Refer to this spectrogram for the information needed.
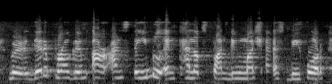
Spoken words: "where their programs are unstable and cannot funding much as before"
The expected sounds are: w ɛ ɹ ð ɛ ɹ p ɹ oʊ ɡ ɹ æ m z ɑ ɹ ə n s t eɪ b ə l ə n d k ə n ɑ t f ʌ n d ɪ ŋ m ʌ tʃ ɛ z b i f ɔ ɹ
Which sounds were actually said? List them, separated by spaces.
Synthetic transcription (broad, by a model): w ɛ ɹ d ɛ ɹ p ɹ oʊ ɡ ɹ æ m s ɑ ɹ ə n s t eɪ b ə l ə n k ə n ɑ t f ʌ n d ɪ ŋ m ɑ tʃ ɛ s b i f ɔ ɹ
